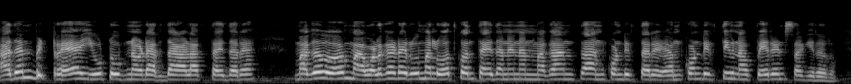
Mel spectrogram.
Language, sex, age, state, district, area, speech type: Kannada, female, 45-60, Karnataka, Bangalore Urban, urban, spontaneous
